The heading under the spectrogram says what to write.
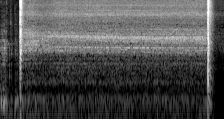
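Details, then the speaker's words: Quad (four-wheeler) tire with a newly fitted inner tube: steady, even, high-pitched hiss between two sharp clicks. The tube is leaking air; the owner doesn't blame the shop, and the cause is unconfirmed. "You probably can't hear it. It's fucking leaking. Yeah. Yeah, it's fucking leaking."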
